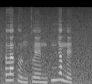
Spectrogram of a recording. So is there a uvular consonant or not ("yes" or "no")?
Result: no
